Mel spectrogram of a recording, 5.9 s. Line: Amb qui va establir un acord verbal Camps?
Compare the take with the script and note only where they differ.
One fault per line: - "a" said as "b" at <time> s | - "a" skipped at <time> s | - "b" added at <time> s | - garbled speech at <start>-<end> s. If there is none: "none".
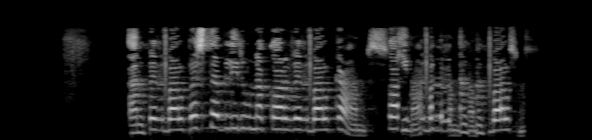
- "qui" said as "verbal" at 1.5 s
- garbled speech at 3.9-5.3 s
